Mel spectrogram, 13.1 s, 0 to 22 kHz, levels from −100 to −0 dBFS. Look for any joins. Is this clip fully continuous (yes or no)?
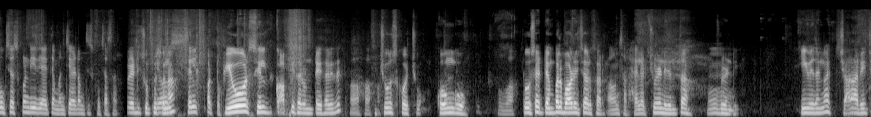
no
